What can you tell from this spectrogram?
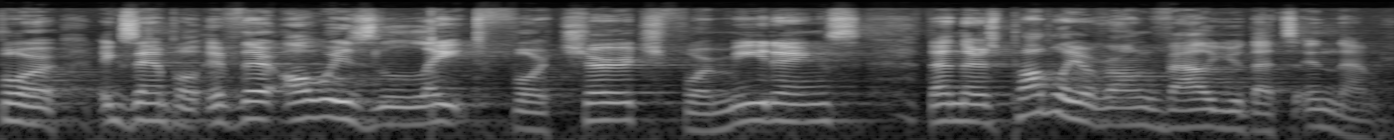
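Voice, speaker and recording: Amid noticeable background noise and audible room echo, a man with an English accent and a high pitch speaks at a fairly slow pace, with ordinary pitch variation and hardly any pauses. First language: English (speaking Indonesian). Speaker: pastor. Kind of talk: sermon. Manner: halting.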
